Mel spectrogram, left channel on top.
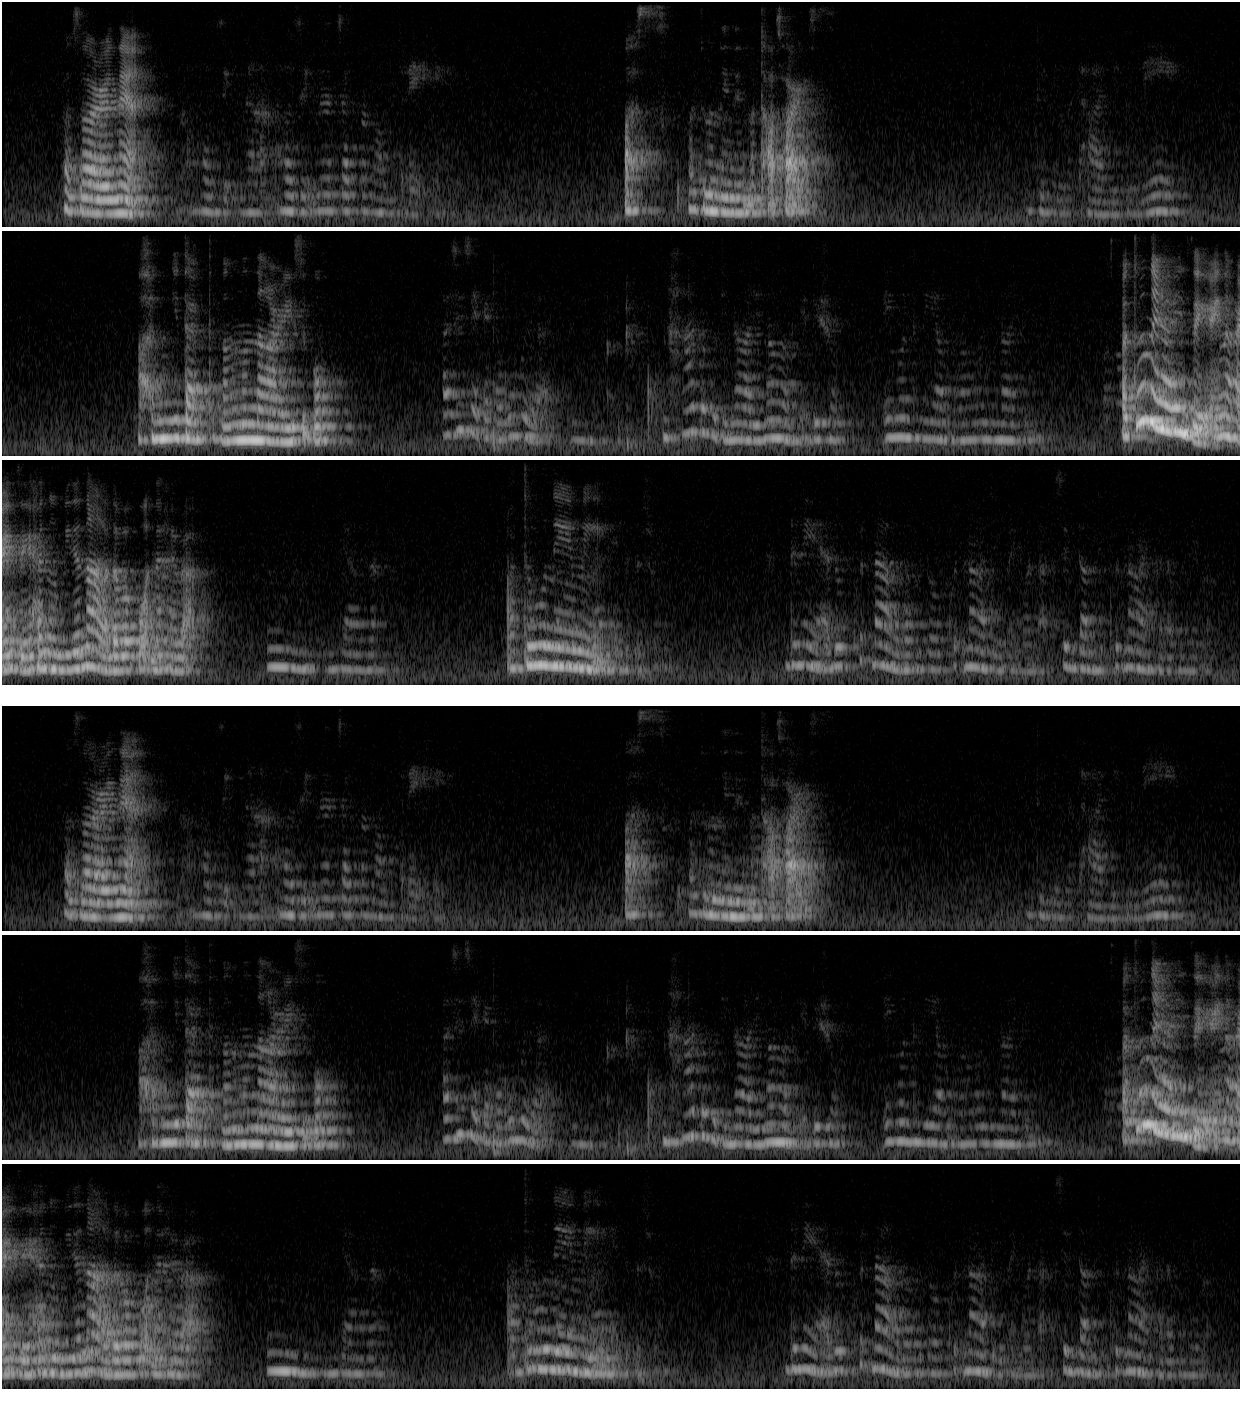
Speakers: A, on the left; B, in the centre.
A: ꯐꯖꯔꯦꯅꯦ
B: ꯑ ꯍꯧꯖꯤꯛꯅ ꯍꯧꯖꯤꯛꯅ ꯆꯠꯄ ꯉꯝꯗ꯭ꯔꯦ ꯑꯦ ꯀ <unintelligible>
A: ꯑꯁ ꯑꯗꯨꯅꯤꯅꯦ ꯃꯊꯥ ꯁꯥꯔꯤꯁ
B: ꯑꯗꯨꯅꯦ ꯃꯊꯥꯖꯦ ꯑꯗꯨꯅꯦ
A: ꯑꯍꯟꯒꯤ ꯇꯥꯏꯞꯇ ꯅꯪꯅ ꯅꯥꯔꯤꯁꯤꯕꯣ
B: ꯑꯁꯤꯁꯦ ꯀꯩꯅꯣ ꯒꯨꯝꯕꯗ ꯎꯝ ꯅꯍꯥꯥ ꯗꯕꯨꯗꯤꯤ ꯅꯔꯤ ꯅꯒꯜꯅꯤ ꯑꯗꯨꯏꯁꯨ ꯑꯩꯉꯣꯟꯗꯗꯤ ꯌꯥꯝ ꯑꯉꯥꯡ ꯑꯣꯏꯅ ꯅꯥꯏꯗꯅ
A: ꯑꯗꯨꯅꯦ ꯍꯥꯏꯖꯦ ꯑꯩꯅ ꯍꯥꯏꯁꯦ ꯁꯦ ꯍꯅꯨꯕꯤꯅ ꯅꯥꯒꯗꯕ ꯄꯣꯠꯅꯦ ꯍꯥꯏꯕ
B: ꯎꯝ ꯌꯥꯝꯅ
A: ꯑꯗꯨꯅꯦꯃꯤ
B: ꯃꯈꯜ ꯃꯈꯜ ꯂꯩ ꯃꯥꯜꯂꯦ ꯑꯗꯨꯗꯁꯨ ꯑꯗꯨꯅꯦ ꯑꯗꯨ ꯈꯨꯠ ꯅꯥꯒꯗꯕꯗꯣ ꯈꯨꯠ ꯅꯥ ꯅꯠꯇꯦꯕ ꯑꯩꯉꯣꯟꯗ ꯁꯤꯝꯇꯝꯗꯤ ꯈꯨꯠ ꯅꯥꯔꯛ ꯂꯥꯛꯀꯗꯕꯅꯦꯕ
